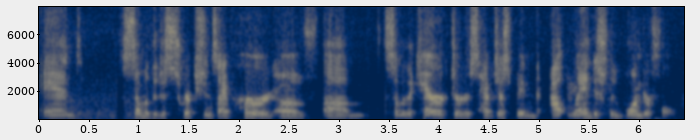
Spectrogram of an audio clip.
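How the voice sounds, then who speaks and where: A man's voice: mid-range voice, very animated, normal speed, fairly bright tone, no echo, poor audio. Enthusiastic man explaining as interview guest. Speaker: interview guest, audio drama writer and creator. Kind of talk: casual interview chat.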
